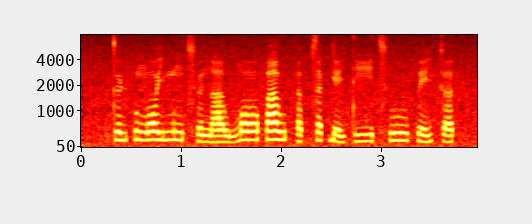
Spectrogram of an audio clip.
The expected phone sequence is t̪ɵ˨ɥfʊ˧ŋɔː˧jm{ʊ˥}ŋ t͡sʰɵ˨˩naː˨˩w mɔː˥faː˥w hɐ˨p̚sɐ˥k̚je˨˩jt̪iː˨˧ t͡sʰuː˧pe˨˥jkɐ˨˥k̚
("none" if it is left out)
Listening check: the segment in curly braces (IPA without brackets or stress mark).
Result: ʊ˧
